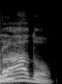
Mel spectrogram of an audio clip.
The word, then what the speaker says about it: champurrado: I can't even pronounce it right. How do you say it? Champurrado? Champurrado? Champurrado.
